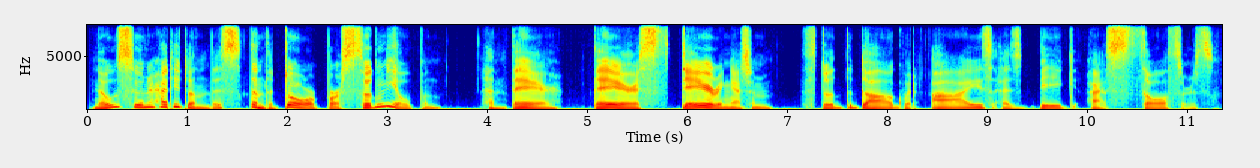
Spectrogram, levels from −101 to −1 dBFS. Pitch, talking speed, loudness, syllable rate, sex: 145 Hz, 145 wpm, -17 LUFS, 3.6 syllables/s, male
